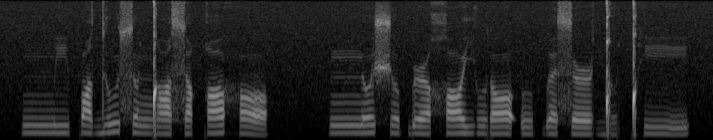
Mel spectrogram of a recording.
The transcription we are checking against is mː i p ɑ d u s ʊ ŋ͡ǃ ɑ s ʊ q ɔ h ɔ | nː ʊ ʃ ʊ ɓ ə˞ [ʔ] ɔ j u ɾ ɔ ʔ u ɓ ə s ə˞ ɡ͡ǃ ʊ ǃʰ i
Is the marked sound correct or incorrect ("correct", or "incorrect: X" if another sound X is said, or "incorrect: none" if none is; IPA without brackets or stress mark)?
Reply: incorrect: χ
